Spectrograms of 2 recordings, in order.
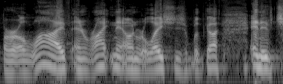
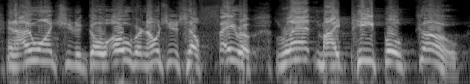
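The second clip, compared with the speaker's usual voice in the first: commanding; 5 semitones higher, 5 dB louder than usual. Acted. God commanding Moses.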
